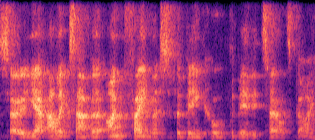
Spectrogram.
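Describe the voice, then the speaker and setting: Speaking at a moderate pace, a man comes through over noticeable background noise. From Wales. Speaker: sales consultant, panelist. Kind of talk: live-stream panel introduction.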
